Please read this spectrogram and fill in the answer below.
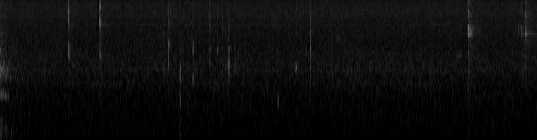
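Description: Near silence: faint room tone with a few very faint small clicks in the first couple of seconds.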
